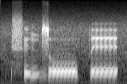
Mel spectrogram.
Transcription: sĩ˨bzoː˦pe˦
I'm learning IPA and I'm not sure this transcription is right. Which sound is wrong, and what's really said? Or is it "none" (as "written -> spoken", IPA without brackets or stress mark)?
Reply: b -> m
